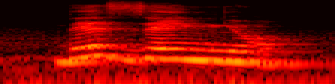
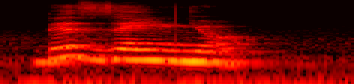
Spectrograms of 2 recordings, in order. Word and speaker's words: desenho: a letra h acompanhada da letra n que ela se pronuncia assim desenho desenho seria para se você fala espanhol seria como a letra n do espanhol dezembro depois seguimos com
